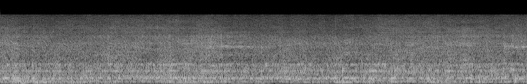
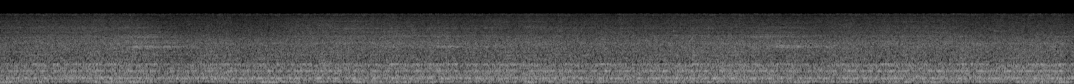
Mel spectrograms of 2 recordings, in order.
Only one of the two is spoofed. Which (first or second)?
first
